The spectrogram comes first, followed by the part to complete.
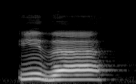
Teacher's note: Ударение в размере двух огласовок. Межзубное произношение звука заль.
